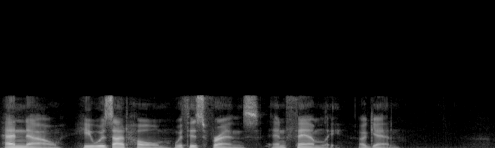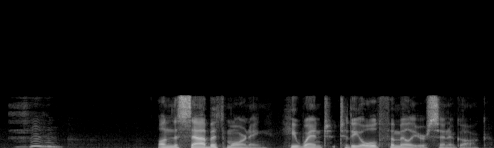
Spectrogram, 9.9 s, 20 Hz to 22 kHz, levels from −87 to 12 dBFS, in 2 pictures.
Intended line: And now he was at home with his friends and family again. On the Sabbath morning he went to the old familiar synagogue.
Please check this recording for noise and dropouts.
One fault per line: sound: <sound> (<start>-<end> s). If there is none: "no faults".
sound: laugh (5.0-5.6 s)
